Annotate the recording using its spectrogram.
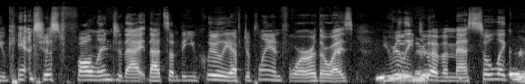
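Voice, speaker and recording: A woman at a medium pitch with lively intonation, over noticeable background noise. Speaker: interviewer and singer in a cover band. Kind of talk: casual interview.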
